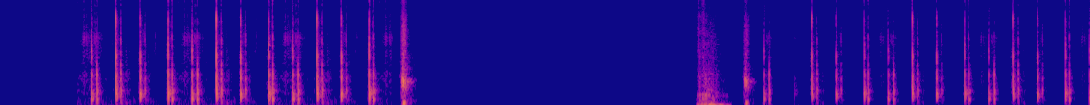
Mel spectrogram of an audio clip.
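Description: Quick footsteps patter in a steady running rhythm.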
